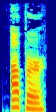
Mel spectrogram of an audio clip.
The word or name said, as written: upper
